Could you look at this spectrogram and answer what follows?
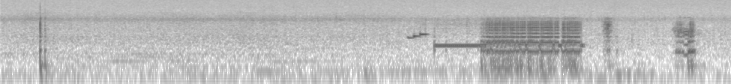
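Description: A quiet, steady hum, then electronic call tones from a Nulaxy Bluetooth transmitter in a car: a short beep and a flat tone, followed by a long buzzy ringing burst and two brief repeats.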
